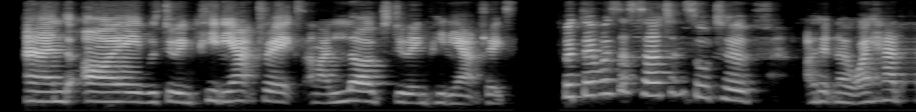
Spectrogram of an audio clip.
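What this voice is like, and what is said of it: British accent. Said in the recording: “you can probably tell from my accent that I'm from the UK”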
